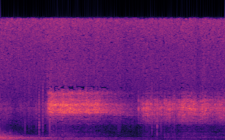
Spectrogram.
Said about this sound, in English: That's the sound you hear when the big Quaker guns are making puffed wheat and puffed rice. By this special Quaker process, the hard little kernels of sun-ripened wheat and rice are exploded into plump, crisp, delicious Quaker puffed wheat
